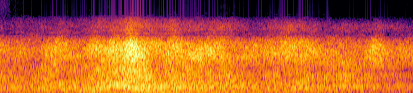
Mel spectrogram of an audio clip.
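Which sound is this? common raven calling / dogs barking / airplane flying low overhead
airplane flying low overhead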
